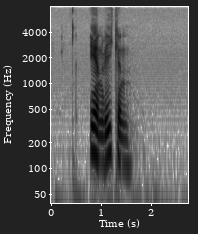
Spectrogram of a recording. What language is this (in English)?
Swedish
